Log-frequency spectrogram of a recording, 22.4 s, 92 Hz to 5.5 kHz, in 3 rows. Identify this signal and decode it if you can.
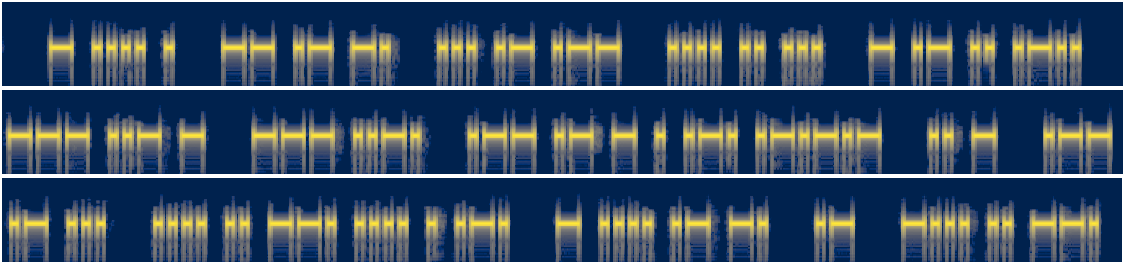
Morse code, heard as a keyed tone, about 25 wpm, 600 Hz. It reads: THE MAN SAW HIS TAIL OUT OF WATER. IT WAS HIGHER THAN A BIG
